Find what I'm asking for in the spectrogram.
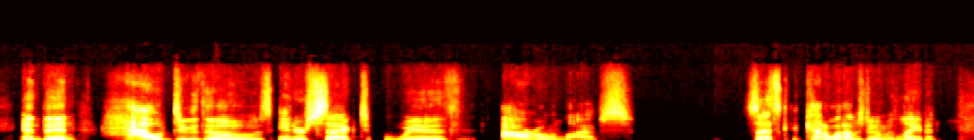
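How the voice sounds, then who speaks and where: In an American accent, a man with an ordinary speaking voice talks at a fairly slow pace and fairly low pitch with lively intonation, the sound dry and close with no echo against a quiet background. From Texas and New Mexico. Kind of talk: casual interview.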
